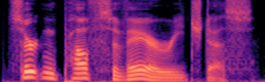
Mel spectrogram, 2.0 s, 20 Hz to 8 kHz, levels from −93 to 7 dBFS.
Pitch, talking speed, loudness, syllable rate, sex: 130 Hz, 180 wpm, -18 LUFS, 4.4 syllables/s, male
